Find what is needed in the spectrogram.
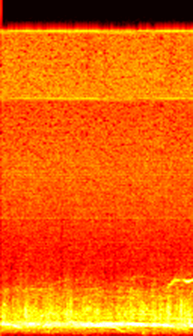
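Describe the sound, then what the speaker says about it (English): Large football crowd at the Brandywell roaring and applauding after a goal, a dense, sustained swell of cheering with a broadcast whistle-like tone running through it. "Huge crowd at the Brandywell, delighted with that chance."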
